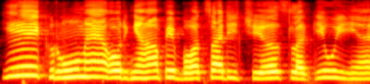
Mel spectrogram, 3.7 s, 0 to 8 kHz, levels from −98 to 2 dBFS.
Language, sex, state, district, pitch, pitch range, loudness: Hindi, female, Maharashtra, Washim, 240 Hz, 220-250 Hz, -13 LUFS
